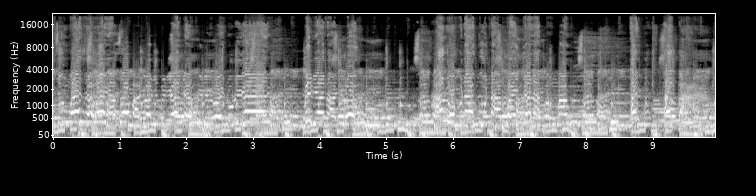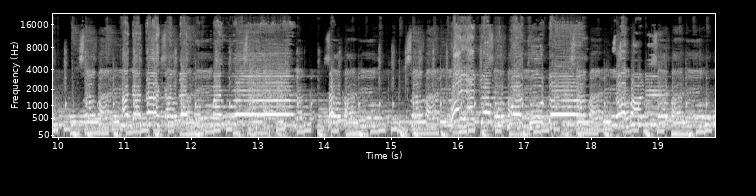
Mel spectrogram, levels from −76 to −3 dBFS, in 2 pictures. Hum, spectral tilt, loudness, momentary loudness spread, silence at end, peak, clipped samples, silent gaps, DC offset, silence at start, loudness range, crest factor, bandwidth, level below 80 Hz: none; -5 dB/octave; -7 LUFS; 6 LU; 0 s; 0 dBFS; 2%; none; under 0.1%; 0 s; 2 LU; 6 dB; over 20 kHz; -20 dBFS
